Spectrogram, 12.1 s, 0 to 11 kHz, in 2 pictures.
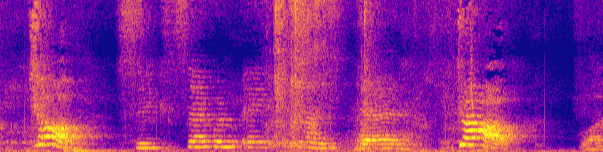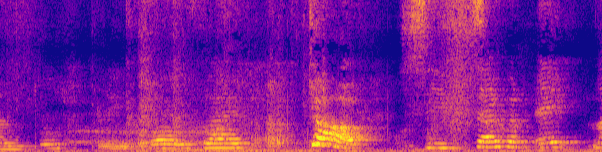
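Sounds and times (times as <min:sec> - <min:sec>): girl singing unaccompanied: 0:00.0 - 0:12.0.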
